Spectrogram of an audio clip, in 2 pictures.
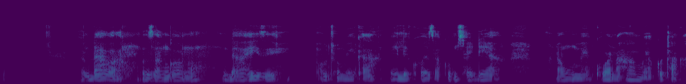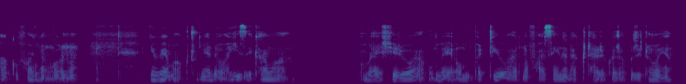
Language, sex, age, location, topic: Swahili, male, 25-35, Kisumu, health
